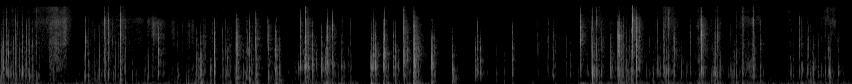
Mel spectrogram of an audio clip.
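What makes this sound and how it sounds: Fingertips with long nails rub and crinkle the pages of an open, water-damaged glossy-paper magazine lying flat, then turn one page. Dense, bright, dry crinkles and crackles run throughout, thinning to sparse rustles and scratches in the middle before building back to steady crinkling. Each sound is short, with no ring after it.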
